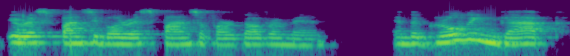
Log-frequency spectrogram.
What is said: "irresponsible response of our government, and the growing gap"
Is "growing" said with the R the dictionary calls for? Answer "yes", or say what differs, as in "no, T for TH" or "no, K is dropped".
yes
